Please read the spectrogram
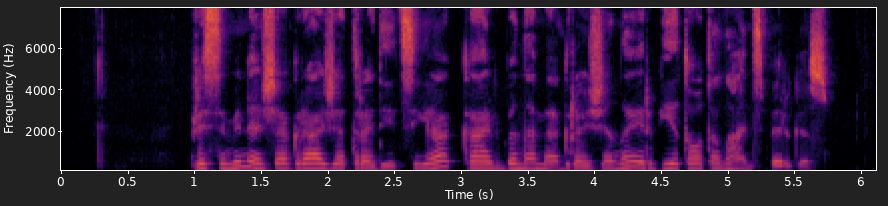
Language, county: Lithuanian, Telšiai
